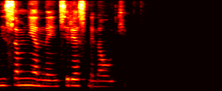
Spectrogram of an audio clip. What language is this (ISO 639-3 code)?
rus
